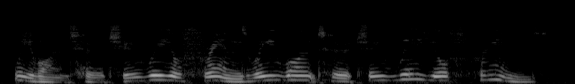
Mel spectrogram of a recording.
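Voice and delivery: high, syrupy sweet, sugary coaxing voice. Narrating a story, the leader of the lies speaks to the penned boy and fox, syrupy sweet voice. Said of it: "said in a syrupy sweet voice".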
